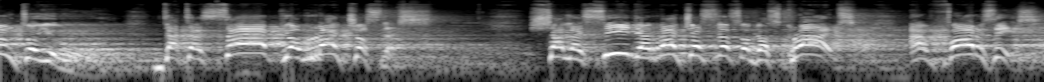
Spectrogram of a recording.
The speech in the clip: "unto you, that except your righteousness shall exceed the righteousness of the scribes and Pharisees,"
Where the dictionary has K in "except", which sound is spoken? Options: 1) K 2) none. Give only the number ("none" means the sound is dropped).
2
